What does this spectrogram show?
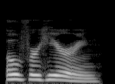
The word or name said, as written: overhearing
